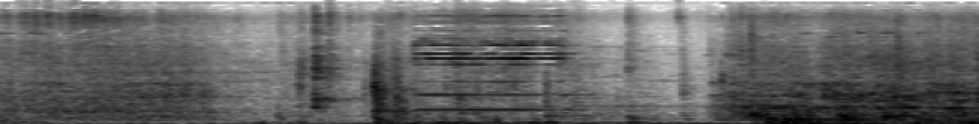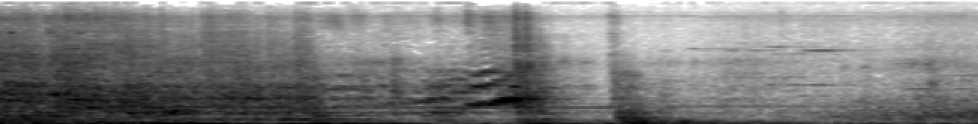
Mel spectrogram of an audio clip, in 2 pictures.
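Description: KLEEMANN passenger lift: a short electronic chime about three seconds in, then the stainless-steel automatic doors sliding with a steady rushing run that ends in a brief rising whine about ten seconds in.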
